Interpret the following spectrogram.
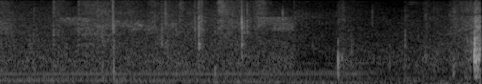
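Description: Faint footsteps tapping on pavement, a few scattered steps, over a steady low hum of background ambience.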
